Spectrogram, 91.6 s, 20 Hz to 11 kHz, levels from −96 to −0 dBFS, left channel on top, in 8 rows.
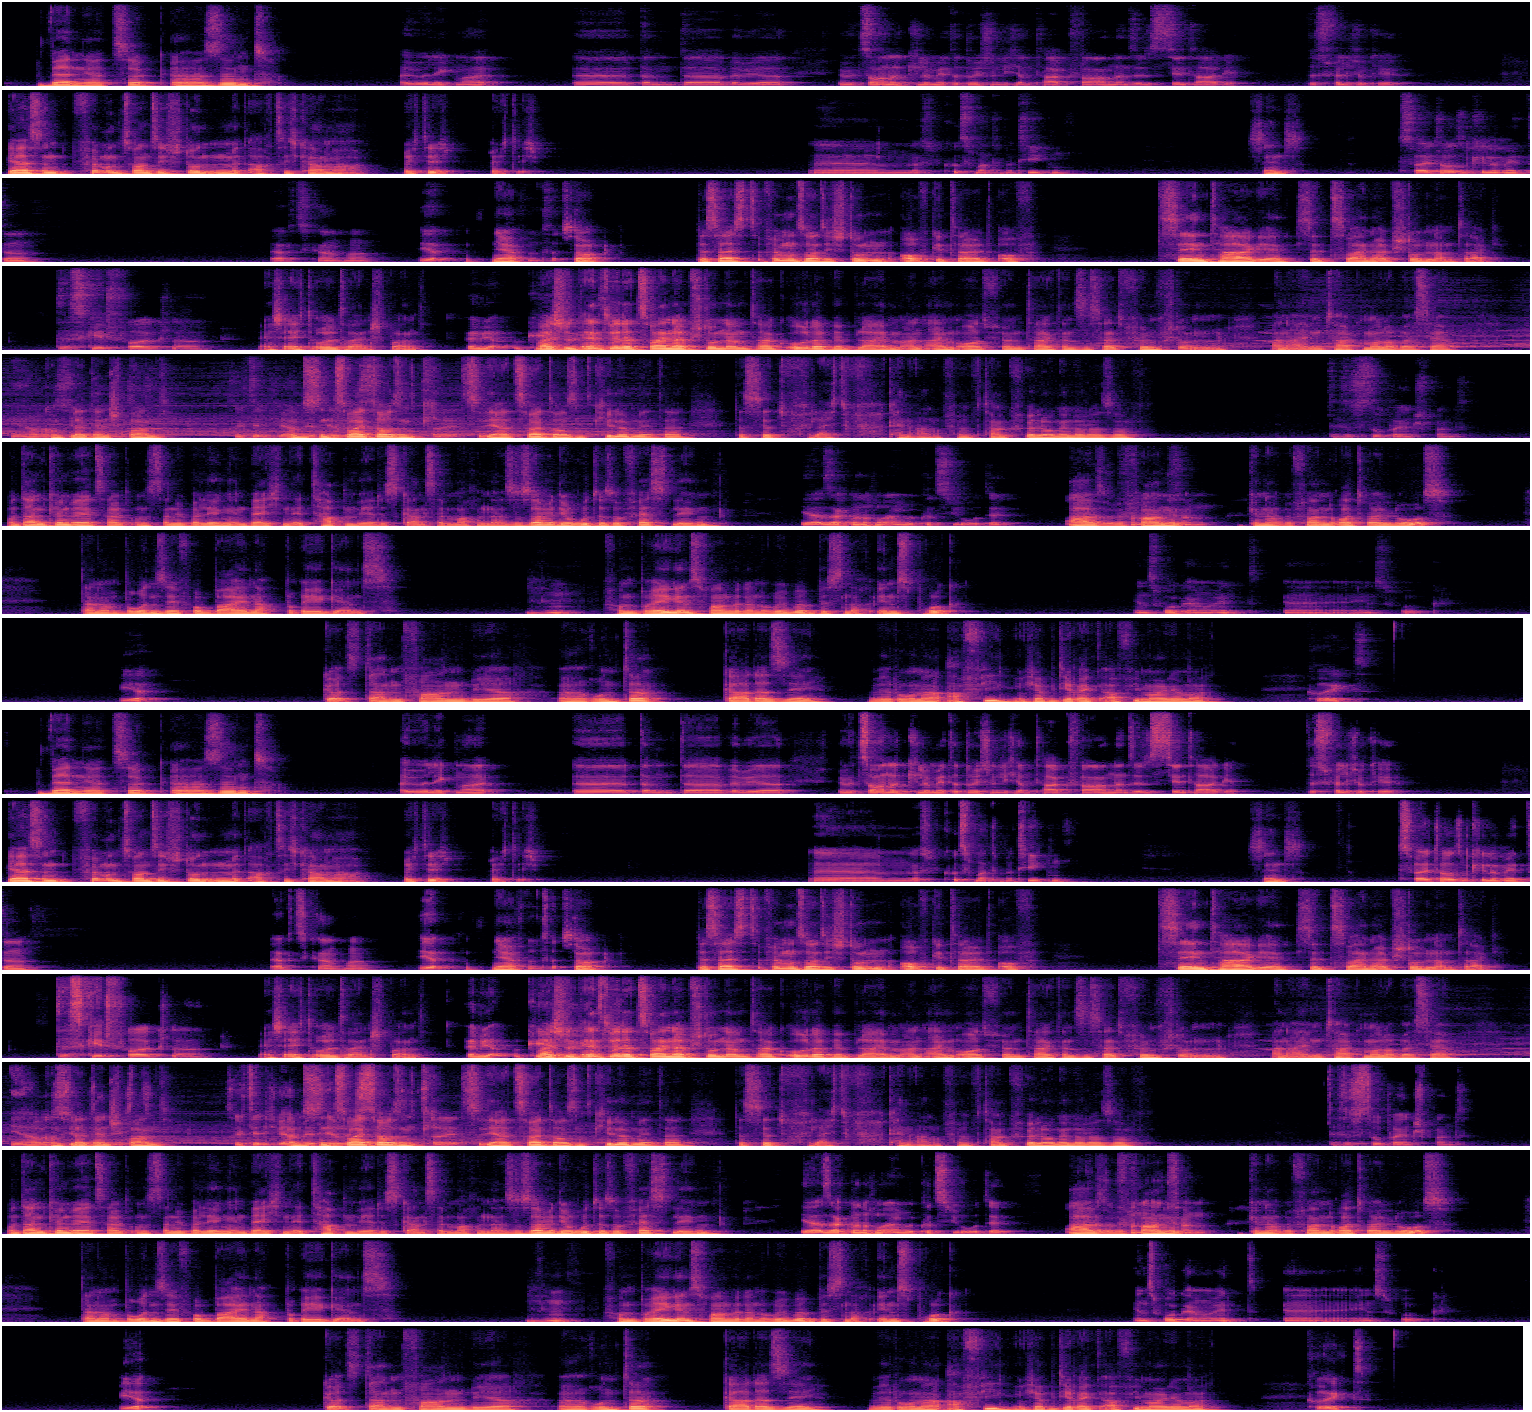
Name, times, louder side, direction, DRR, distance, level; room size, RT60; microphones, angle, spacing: voice 1, 0.3-2.0 11.5-14.2 14.5-14.8 15.1-15.5 20.8-21.2 26.6-26.8 27.2-27.4 28.1-30.6 31.6-34.1 36.3-37.5 38.4-43.6 43.9-45.3 46.1-47.1 48.0-48.9 49.3-51.0 51.4-54.3 57.3-62.7 65.3-66.2 66.7-68.1 69.3-71.7 73.4-75.9 82.6-85.2 85.6-86.4 86.7-89.3, equal, ahead, 0.5 m, -22 dB
voice 2, 3.0-3.7 4.3-6.0 6.3-9.3 9.8-10.5 17.5-19.5 21.9-23.2 24.9-25.7 26.0-26.3 26.9-27.0 34.8-35.9 37.9-39.1 45.9-46.8 47.6-49.3 55.8-56.8 63.3-64.9 65.5-66.3 72.7-73.1 77.2-78.1 78.4-79.4 81.1-81.4 90.0-90.4, right 3 dB, 65° right, 1.5 m, -31 dB
sound 1, 42.1-51.2, left 3 dB, 40° left, 2.9 m, -46 dB
10.0 x 7.1 x 8.3 m
head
